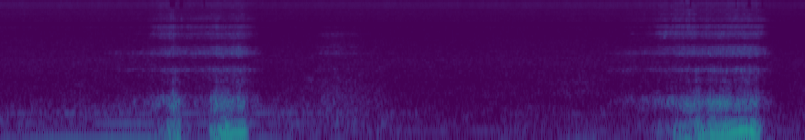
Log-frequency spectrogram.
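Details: Sleeping Dogue de Bordeaux snoring: loud, low, rattling snores on the in-breath with quiet breathing between them; ordinary snoring.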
